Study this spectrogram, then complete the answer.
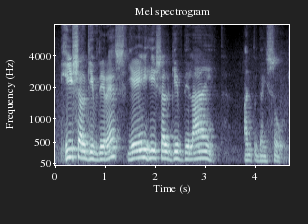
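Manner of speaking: slow, low Bible recitation; scripture reading. Acted. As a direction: draw out the blessing slowly. Slow solemn verse reading.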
